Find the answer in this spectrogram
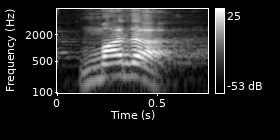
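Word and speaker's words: mother: लेकिन बोलाएगा समय में, बोलने समय में आपको रॉ को साइलेंट के बराबर कर देना है, नहीं के बराबर कर देना है, नाम मुंह में छोड़ के, ए कुमार, राइट ना। हल्का सा बोलना है आपको, पूरा जोर देकर नहीं।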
